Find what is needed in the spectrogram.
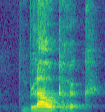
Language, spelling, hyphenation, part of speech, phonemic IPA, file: Dutch, blauwdruk, blauw‧druk, noun, /ˈblɑu̯.drʏk/, Nl-blauwdruk.ogg
- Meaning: 1. a blueprint, a white-on-blue design image, a cyanotype 2. a blueprint, a plan, a design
